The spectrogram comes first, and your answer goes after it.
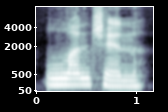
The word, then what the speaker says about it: luncheon: Notice that pronunciation. You simply add in to the word lunch. Luncheon, luncheon.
